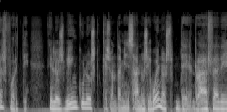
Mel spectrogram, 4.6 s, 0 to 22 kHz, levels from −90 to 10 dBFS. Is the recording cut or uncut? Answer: uncut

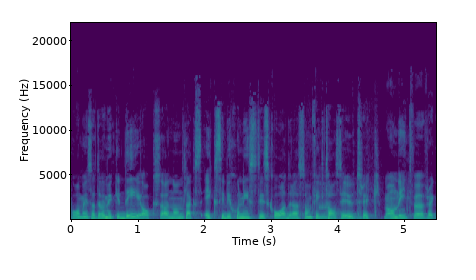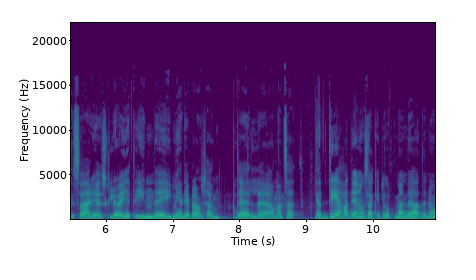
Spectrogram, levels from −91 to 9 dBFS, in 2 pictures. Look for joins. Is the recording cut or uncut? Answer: cut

